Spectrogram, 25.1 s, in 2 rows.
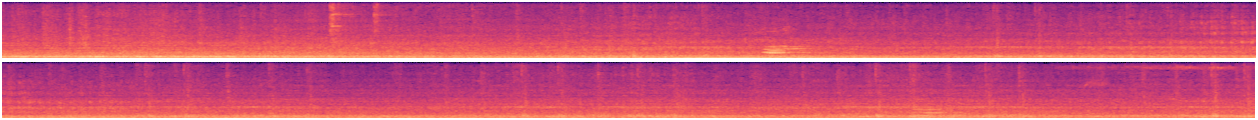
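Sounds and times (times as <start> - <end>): train rumble and hum: 0.0 - 25.0
wheels clicking over rail joints: 8.4 - 23.0.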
